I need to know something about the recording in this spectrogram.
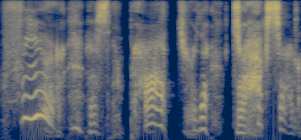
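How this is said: It is said in a Gollum voice.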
